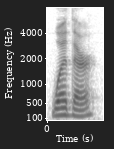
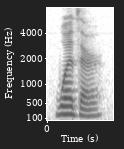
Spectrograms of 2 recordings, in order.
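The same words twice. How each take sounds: The two takes are said the same way.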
